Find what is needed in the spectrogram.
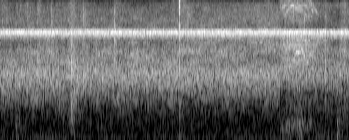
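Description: Insects singing one steady, unbroken high-pitched tone over a soft hiss.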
